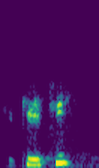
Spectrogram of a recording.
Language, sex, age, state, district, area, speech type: Urdu, female, 18-30, Uttar Pradesh, Gautam Buddha Nagar, urban, conversation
